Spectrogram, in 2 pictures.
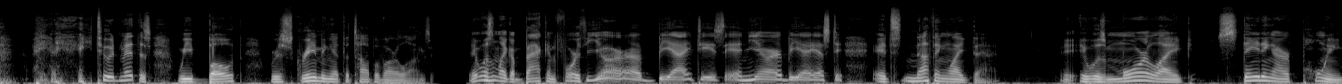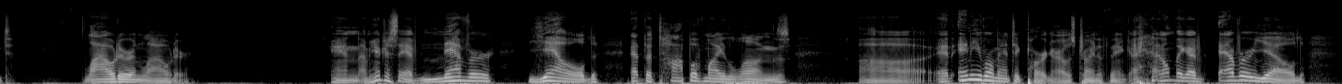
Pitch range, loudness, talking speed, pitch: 100-150 Hz, -25 LUFS, 165 wpm, 120 Hz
